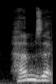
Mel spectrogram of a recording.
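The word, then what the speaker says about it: همزة: not sharp at all Hamza is pronounced from also the deepest part of the throat Hamza and half so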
